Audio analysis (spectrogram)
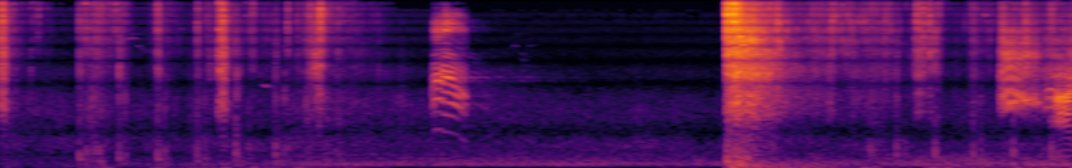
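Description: A crow caws in the video game Fear Extraction Point, a series of harsh calls over a low ambient game bed, followed by a sudden loud bang and rustling movement.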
